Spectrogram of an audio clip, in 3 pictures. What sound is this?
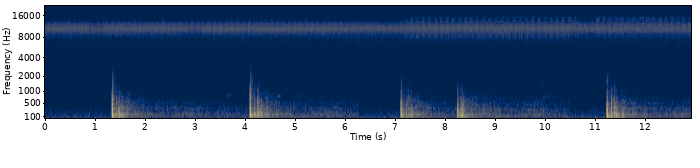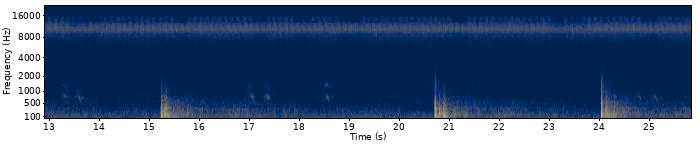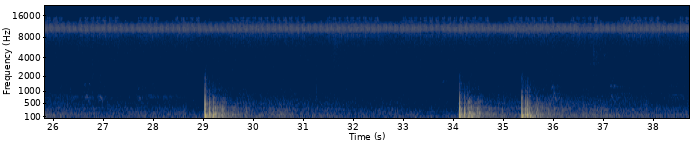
Some firework cracks in the distance in open field. A good basis for a sound track that gives an impression of a war or fighting in the background. Mix it with lower pitched versions and you get more variation in size of the weapons.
